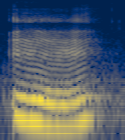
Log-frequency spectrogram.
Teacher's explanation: saying mm with your lips closed and the air moving through your nose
